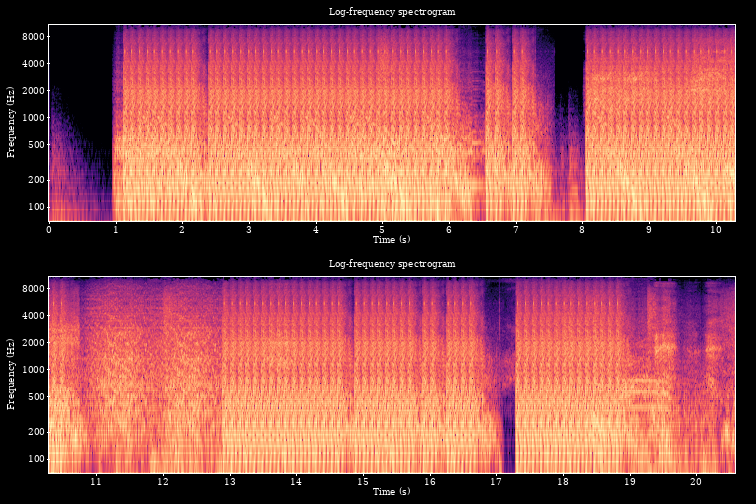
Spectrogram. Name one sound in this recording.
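A rapid-fire gun blasts in long, fast bursts.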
